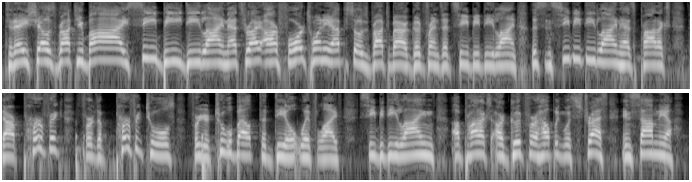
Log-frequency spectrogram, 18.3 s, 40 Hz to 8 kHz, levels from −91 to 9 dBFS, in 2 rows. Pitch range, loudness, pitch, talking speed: 170-210 Hz, -17 LUFS, 185 Hz, 180 wpm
